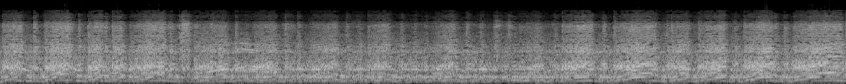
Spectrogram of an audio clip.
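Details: 1999 SYM Jet 50cc two-stroke scooter, previously non-running (no spark), after exhaust refitted and mixture adjusted: crisp buzz rising and falling with throttle, clean pickup, no misfires; revs freely.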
